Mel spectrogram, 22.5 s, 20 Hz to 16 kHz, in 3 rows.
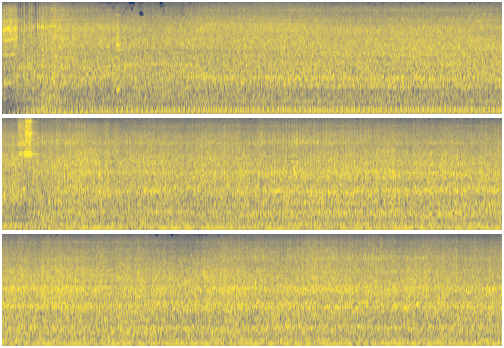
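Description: Husqvarna YTA24V48 riding lawn tractor's V-twin engine running steadily under mowing load. About eight seconds in, its note briefly dips and then settles at a slightly different pitch.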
